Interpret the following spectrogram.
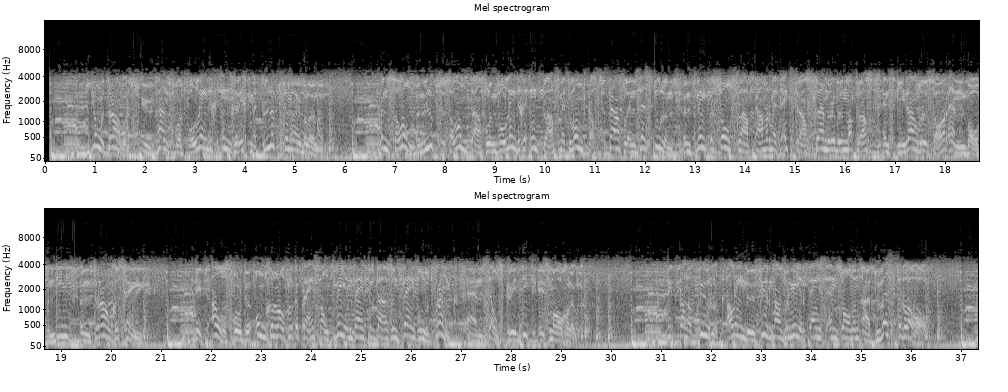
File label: commercial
